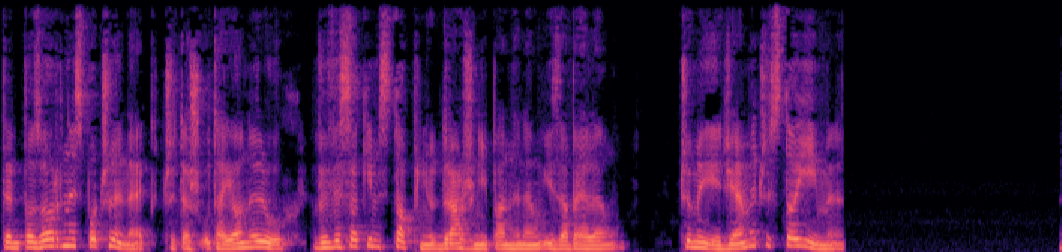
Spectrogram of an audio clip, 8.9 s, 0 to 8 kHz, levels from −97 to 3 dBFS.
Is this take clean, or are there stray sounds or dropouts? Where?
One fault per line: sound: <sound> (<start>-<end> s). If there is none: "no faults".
no faults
